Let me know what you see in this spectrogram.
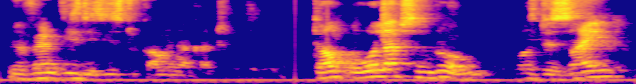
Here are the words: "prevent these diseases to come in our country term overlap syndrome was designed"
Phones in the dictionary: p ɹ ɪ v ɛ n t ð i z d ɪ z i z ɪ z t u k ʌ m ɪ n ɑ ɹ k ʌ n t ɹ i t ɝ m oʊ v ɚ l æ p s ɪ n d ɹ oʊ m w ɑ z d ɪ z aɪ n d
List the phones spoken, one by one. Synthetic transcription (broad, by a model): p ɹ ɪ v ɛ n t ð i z d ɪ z i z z t u k ʌ m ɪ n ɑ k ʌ t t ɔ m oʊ w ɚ l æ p s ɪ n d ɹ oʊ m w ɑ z d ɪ z aɪ n d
